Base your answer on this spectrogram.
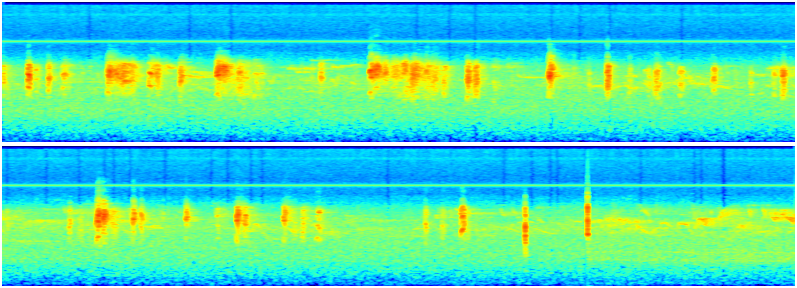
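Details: A male and female stone marten mating in Geuzenbos woodland, the male behaving aggressively, give shrill, irregular squeaks and chattering bursts.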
